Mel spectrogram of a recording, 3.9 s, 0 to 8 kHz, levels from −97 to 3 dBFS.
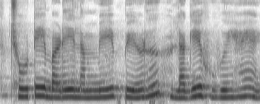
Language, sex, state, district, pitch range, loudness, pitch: Hindi, female, Uttarakhand, Tehri Garhwal, 210-245 Hz, -25 LUFS, 225 Hz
